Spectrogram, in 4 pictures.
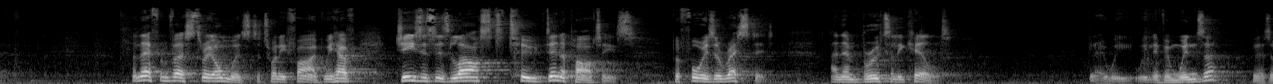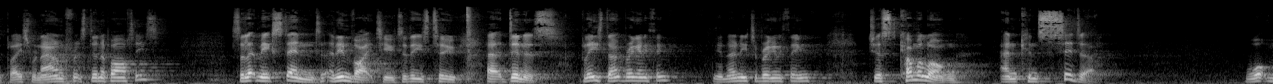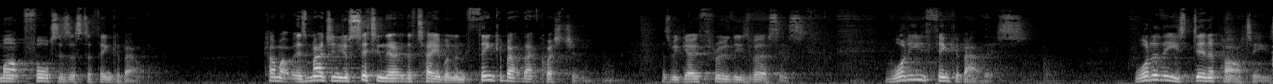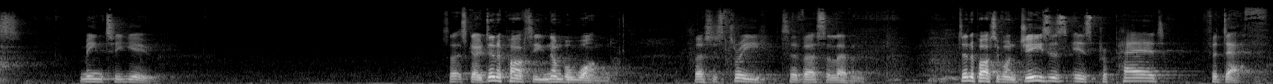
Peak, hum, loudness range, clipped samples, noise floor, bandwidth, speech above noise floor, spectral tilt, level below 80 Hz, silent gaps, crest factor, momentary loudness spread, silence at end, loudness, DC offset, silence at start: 0 dBFS; none; 8 LU; under 0.1%; -56 dBFS; 15.5 kHz; 34 dB; -4.5 dB/octave; -56 dBFS; none; 22 dB; 17 LU; 0.05 s; -21 LUFS; under 0.1%; 0 s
